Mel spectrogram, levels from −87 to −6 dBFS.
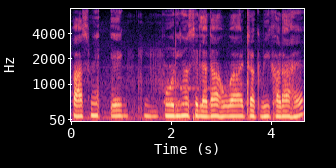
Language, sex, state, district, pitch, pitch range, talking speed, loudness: Hindi, male, Bihar, West Champaran, 145 Hz, 135-150 Hz, 165 wpm, -17 LUFS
